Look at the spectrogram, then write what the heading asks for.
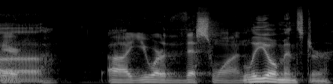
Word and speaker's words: Leominster: Leominster. Spell it out. Leominster.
